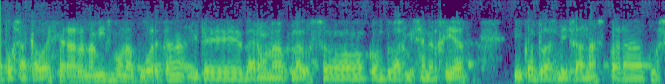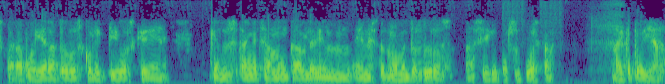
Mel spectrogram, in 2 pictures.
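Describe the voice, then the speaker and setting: Fairly quick in pace, the speech shows ordinary pitch variation. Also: man, medium pitch for a man. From Asturias, Spain. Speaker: startup founder. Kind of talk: radio interview.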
